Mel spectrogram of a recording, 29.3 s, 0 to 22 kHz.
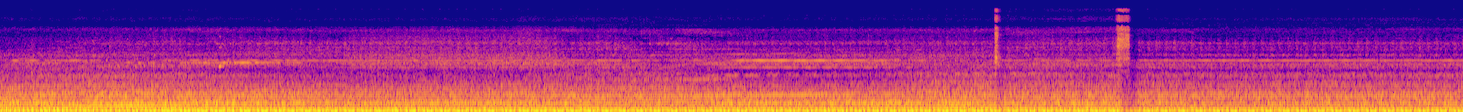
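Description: Metra F59PHI diesel-electric locomotive and its bilevel commuter cars, running with a steady, loud low engine hum and some wheel squeal from the rolling cars. Two sharp knocks come about two-thirds of the way in, a couple of seconds apart.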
